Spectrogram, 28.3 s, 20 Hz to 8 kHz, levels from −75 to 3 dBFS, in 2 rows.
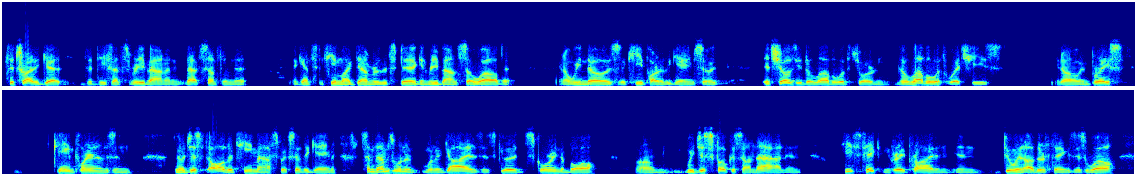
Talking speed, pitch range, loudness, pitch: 200 wpm, 105-115 Hz, -25 LUFS, 110 Hz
